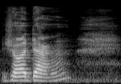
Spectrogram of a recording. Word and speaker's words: Jardin: Jardin. The French pronunciation this morning.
